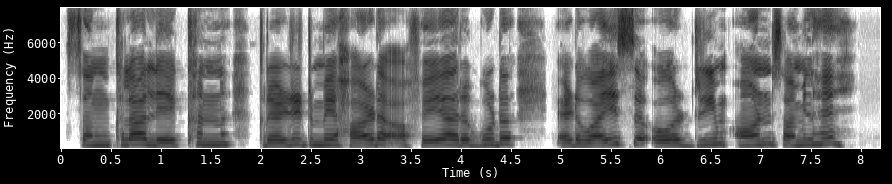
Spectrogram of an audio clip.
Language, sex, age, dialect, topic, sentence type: Hindi, female, 25-30, Awadhi Bundeli, banking, statement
